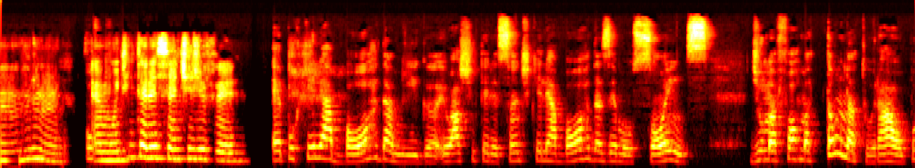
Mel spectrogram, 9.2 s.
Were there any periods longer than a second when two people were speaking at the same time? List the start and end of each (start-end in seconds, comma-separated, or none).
none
